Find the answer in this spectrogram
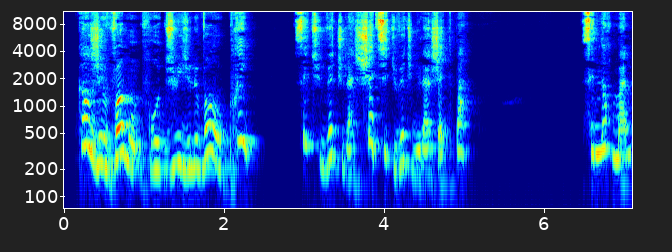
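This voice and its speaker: A woman's dark, mellow voice rides high in pitch and swings very widely. She talks at a fairly slow pace with long, frequent pauses. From Côte d'Ivoire, Abobo (Abidjan). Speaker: online political commentator. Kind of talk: monologue commentary to viewers.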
